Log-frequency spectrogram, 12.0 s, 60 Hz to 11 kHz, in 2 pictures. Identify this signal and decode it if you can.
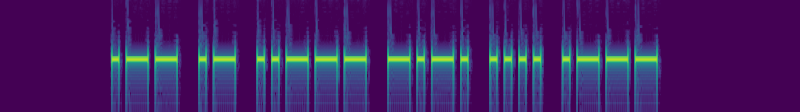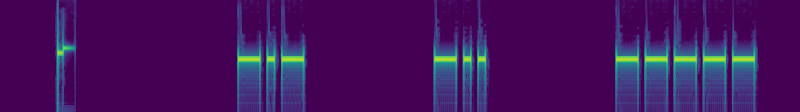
Morse code, heard as a keyed tone, about 22 wpm, spaced as for 14 wpm, 700 Hz. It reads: WA2CHJ KD0
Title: USA Call Signs - 6 Characters - 6x Character Spacing - 22wpm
